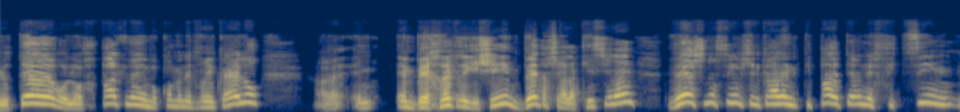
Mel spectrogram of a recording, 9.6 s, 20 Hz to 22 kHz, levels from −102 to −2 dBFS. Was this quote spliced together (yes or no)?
no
